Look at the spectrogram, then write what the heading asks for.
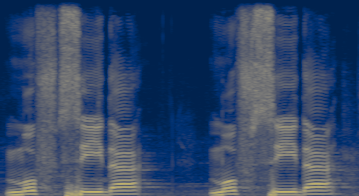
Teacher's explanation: یہ میم ہے، اس میم کو فا کے ساتھ ملانا ہے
